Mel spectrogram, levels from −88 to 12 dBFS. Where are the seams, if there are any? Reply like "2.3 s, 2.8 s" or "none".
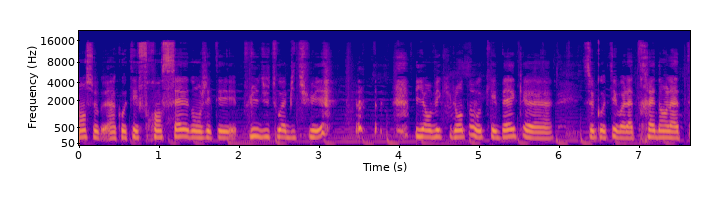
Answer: none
